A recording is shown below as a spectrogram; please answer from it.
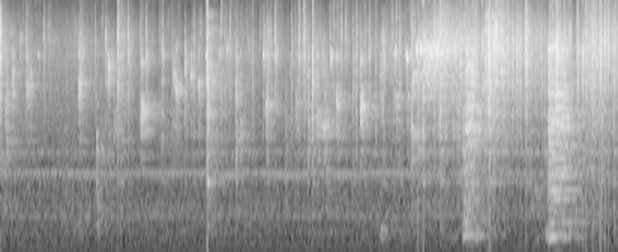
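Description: Mirepoix vegetables sweat in a stainless steel ice bucket used as a cooking pot, a steady sizzle and crackle with scattered sharp clicks of stirring, growing busier and hissier in the last seconds.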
